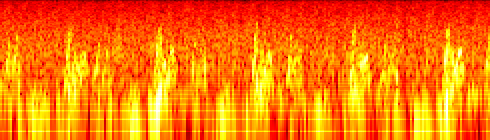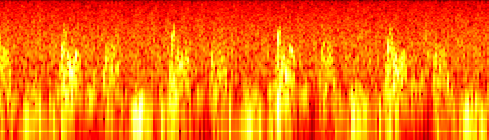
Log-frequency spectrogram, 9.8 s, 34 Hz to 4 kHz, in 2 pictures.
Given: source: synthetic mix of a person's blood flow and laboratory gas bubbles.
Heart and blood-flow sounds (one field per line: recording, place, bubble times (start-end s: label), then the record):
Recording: Doppler ultrasound of blood flow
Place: precordium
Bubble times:
3.50-3.55 s: bubbles
From the record:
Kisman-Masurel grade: 111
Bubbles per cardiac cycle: 1 to 2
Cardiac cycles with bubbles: 1 to 10%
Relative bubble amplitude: barely perceptible (0.100 to 0.250)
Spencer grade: 1 (occasional bubble signal discernible with the cardiac motion signal, with majority of cardiac periods free of bubbles)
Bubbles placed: only in the low amplitude regions of the cardiac cycle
